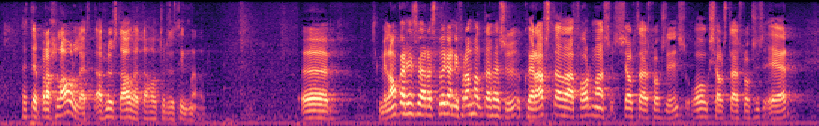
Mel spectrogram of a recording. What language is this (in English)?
Icelandic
